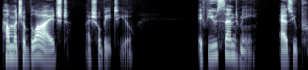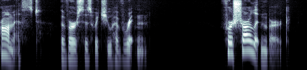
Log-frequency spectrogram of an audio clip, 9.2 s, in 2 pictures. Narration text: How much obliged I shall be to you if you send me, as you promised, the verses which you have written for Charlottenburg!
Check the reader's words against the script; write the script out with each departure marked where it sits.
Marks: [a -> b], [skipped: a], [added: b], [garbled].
How much obliged I shall be to you if you send me, as you promised, the verses which you have written for Charlottenburg!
